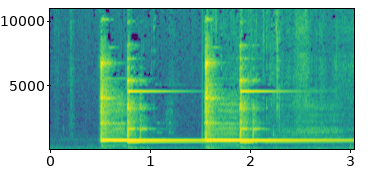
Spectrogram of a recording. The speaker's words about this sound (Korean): 예, 초인종 소리입니다. 어, 누가 왔나 하시는 분들 아니고 저희가 지금 이펙트 사운드 들려드린 거예요.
